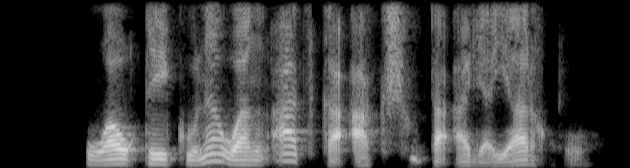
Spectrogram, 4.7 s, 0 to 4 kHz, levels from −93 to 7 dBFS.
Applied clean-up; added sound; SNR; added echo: none; none; none; none.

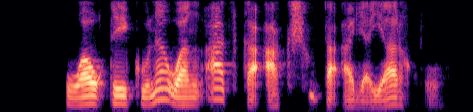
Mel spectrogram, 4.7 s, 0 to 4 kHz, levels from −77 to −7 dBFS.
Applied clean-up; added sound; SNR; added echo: neural mask model Resemble Enhance denoiser.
